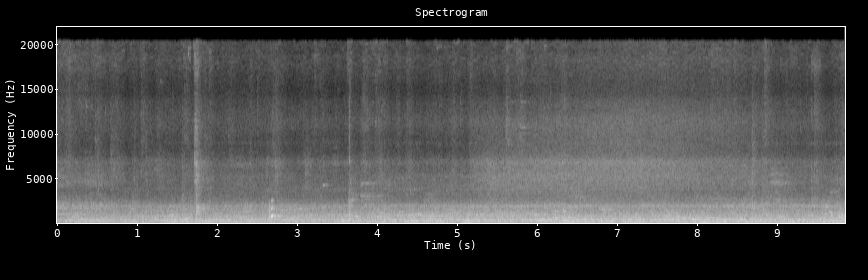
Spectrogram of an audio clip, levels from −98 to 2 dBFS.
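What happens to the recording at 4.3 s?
Nothing goes wrong at 4.3 s; the audio plays through that moment intact, with no dropout, click, distortion or other fault.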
